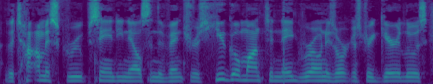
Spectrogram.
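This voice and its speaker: A man's voice: a little high, flat delivery, fast talker, dry recording, clean studio sound. A male radio host interviewing a guest, asking long, enthusiastic questions.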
